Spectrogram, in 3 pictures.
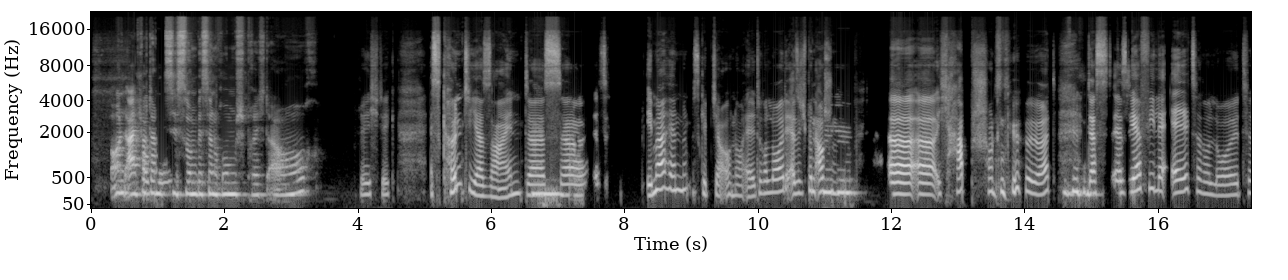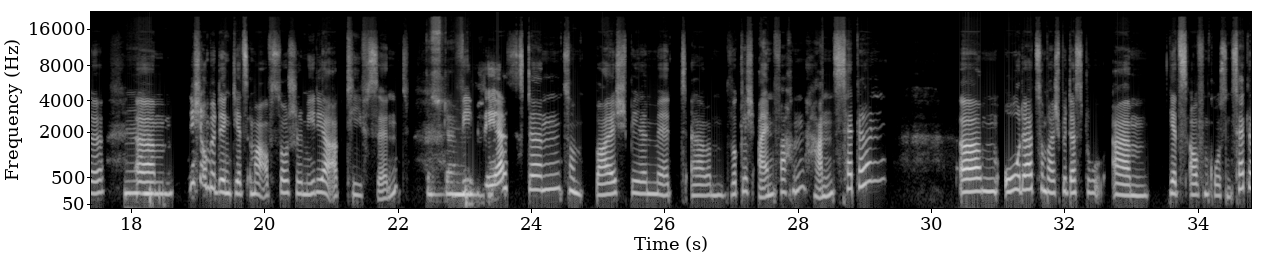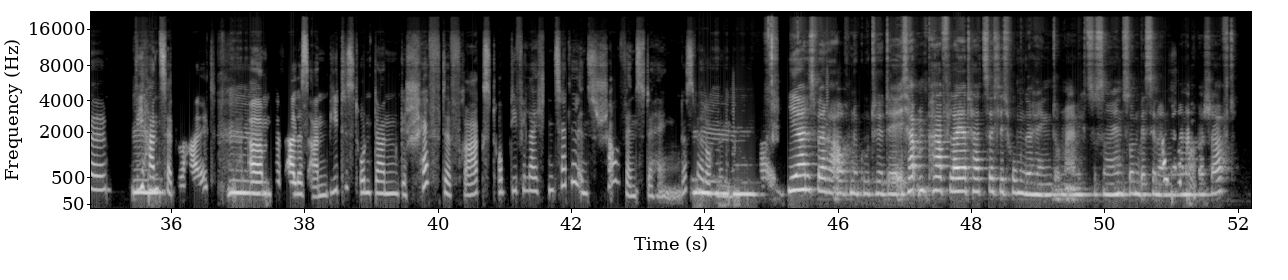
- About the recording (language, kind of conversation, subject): German, advice, Wie gehst du mit deiner Frustration über ausbleibende Kunden und langsames Wachstum um?
- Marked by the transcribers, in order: distorted speech; other background noise; laughing while speaking: "schon gehört"; chuckle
